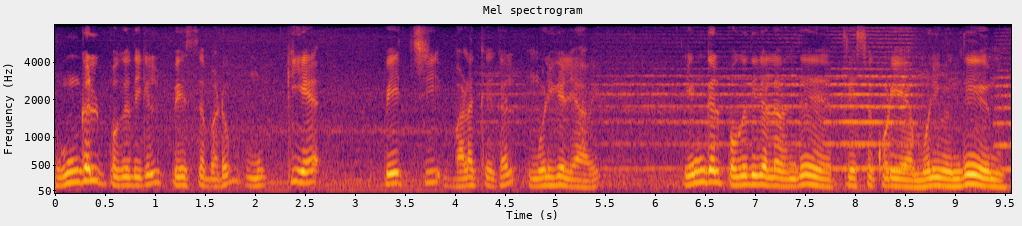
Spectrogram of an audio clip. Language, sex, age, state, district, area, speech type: Tamil, male, 60+, Tamil Nadu, Mayiladuthurai, rural, spontaneous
